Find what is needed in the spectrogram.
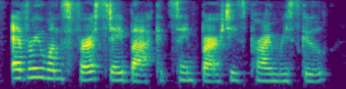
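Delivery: plain reading voice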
